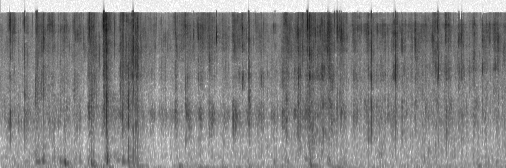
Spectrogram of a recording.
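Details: Three guinea pigs munching a salad of vegetables indoors: crisp bites, tearing and rapid crunchy chewing, with louder snaps near the start and no voices or music.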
